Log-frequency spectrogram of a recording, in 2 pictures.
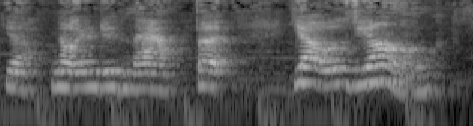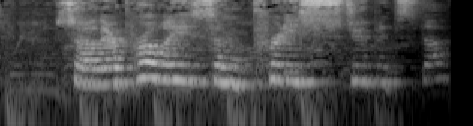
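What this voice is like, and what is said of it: Southern US accent. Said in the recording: “the Southern accent, because that's where she's from, somewhere in the South. My guess is Texas or a state near there”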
